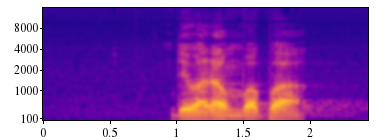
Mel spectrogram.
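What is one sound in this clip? A middle-aged man sings a long held note loudly through a microphone, in a large echoing hall.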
